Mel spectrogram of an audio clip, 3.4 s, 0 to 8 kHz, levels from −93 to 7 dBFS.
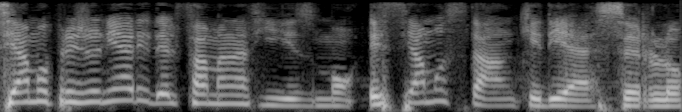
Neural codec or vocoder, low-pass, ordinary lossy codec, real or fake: none; 7.2 kHz; none; real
